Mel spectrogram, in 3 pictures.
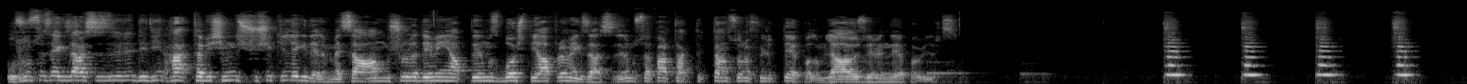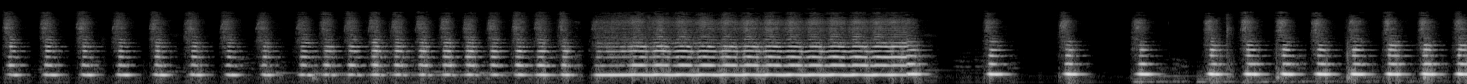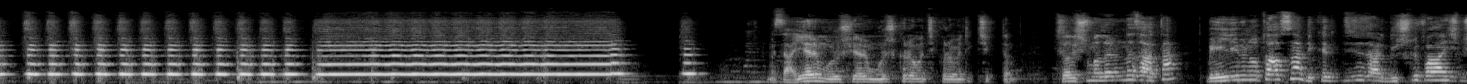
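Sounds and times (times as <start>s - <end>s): flute long held note: 11.6s - 37.0s
flute playing short tongued notes: 11.6s - 37.0s.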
